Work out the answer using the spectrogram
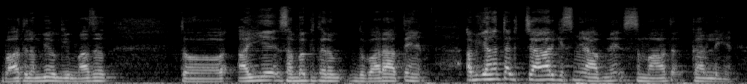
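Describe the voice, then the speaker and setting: A man's voice: a little high, darkish tone. Man giving a patient grammar lecture. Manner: keeps checking in with "theek hai" between points; recites scripture verses slowly and carefully. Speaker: religious studies teacher.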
